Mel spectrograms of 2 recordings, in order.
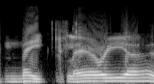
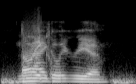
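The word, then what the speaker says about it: Naegleria: And then our second guest, all the way from Canada, we have Naglaria. Is that how you say it? Nigleria. Nigleria.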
